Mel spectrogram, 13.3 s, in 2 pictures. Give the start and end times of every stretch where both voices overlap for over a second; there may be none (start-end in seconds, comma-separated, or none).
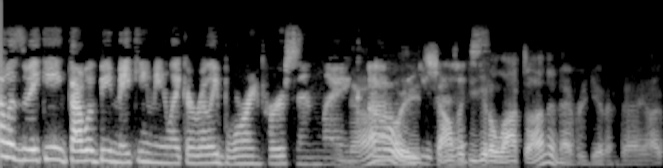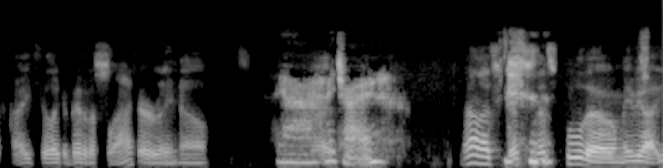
3.3-4.9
